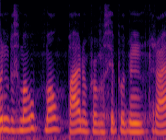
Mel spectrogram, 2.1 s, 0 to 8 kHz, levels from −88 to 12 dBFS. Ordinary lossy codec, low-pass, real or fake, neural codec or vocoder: none; 7.2 kHz; fake; autoencoder, 22.05 kHz, a latent of 192 numbers a frame, VITS, trained on many speakers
